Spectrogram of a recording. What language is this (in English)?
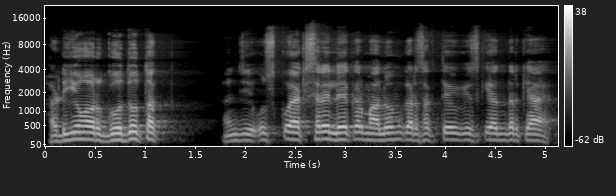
Urdu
